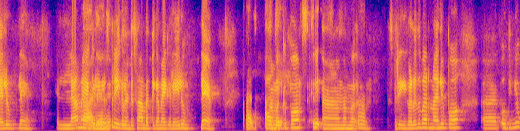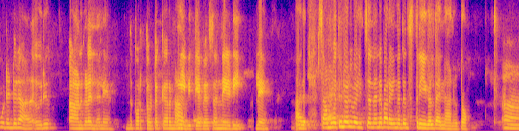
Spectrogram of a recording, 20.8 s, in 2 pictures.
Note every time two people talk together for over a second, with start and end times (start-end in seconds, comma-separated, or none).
none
